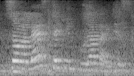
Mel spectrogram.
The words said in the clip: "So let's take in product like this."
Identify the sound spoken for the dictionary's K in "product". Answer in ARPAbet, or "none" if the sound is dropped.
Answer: none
